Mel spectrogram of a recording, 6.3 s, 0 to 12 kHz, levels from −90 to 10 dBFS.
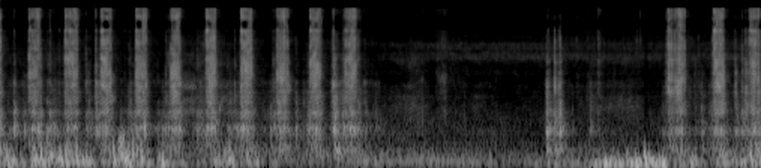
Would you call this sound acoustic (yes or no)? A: no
